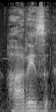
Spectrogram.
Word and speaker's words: हारिज: दो क्या तीन अल्फाज हैं, ये हैं हारिज और हारिज। अगर आप हारिज को हारिज बोलेंगे तो अर्थ बदलेगा, अगर आप हारिज को हारिज बोलेंगे तो अर्थ बदलेगा। दोनों में नुक्ते का अंतर है और नुक्ते की वजह से उच्चारण का अंतर है।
